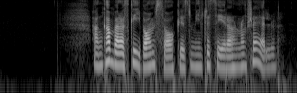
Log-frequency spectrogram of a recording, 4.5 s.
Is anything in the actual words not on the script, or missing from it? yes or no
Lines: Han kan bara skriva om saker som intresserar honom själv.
no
